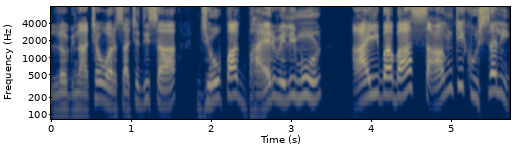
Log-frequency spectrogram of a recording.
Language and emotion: Goan Konkani, happy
